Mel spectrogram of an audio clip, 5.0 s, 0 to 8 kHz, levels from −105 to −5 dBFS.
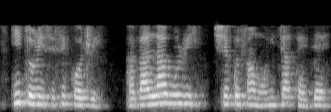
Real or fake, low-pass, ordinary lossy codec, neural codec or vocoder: real; 7.2 kHz; AAC, 16 kbps; none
